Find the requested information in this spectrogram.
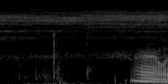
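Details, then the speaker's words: Steady hissing spray with soft clicks, then a rising whistle, as a dental air-water syringe rinses a patient's composite-veneered upper front teeth, around teeth 8 and 9, before silane and bonding of a weak tooth with bone loss. "we changed the color of these two 89 11 and 12 I believe we ended at 12 we're ready to rinse that thoroughly"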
